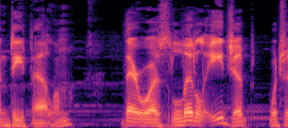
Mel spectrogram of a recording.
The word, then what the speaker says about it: Deep Ellum: because of Texas pronunciation, it became known as Deep Ellum.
